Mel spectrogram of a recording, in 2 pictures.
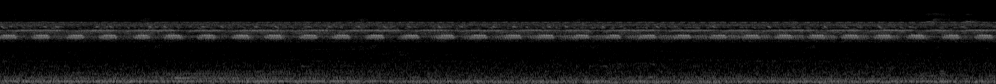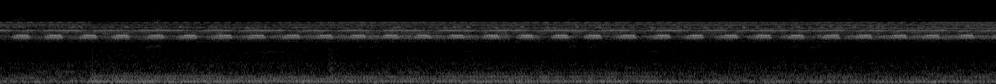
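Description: An insect chirps steadily in a high, pulsing trill that repeats several times each second.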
